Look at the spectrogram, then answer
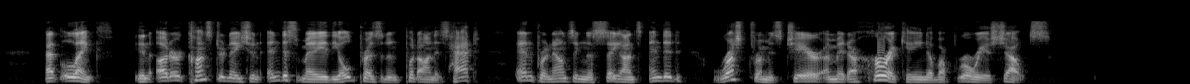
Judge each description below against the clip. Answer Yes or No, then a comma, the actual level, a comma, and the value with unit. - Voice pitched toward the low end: Yes, low, 120 Hz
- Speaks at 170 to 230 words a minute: No, average, 145 wpm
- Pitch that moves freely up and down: Yes, wide, 6.0 semitones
